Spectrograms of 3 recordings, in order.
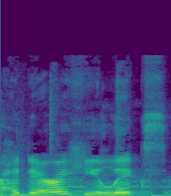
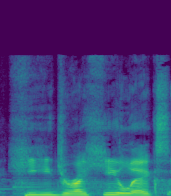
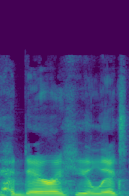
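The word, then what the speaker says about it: Hedera helix: HRA helix or hadera Helix is the correct way to say it for English ivy this is a ground cover and if you are new to my channel yes I do mispronounce hedra Helix um instead of saying hadera Helix because it was a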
